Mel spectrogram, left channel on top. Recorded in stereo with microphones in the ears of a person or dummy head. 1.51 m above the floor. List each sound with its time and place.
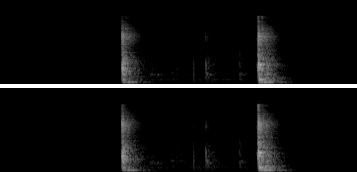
1.2 s an alarm clock: 5° right (ahead or behind), 1.1 m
